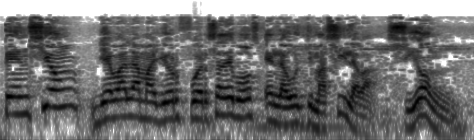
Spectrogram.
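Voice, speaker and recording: A man teaching a recorded spelling lesson, slowing down to stress key rules and checking in with his students. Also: a little high, a little hiss or hum. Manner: slow, stretched emphasis on key rules, frequent check-ins. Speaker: language teacher.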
